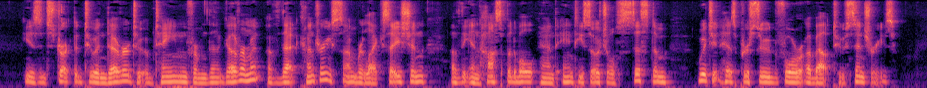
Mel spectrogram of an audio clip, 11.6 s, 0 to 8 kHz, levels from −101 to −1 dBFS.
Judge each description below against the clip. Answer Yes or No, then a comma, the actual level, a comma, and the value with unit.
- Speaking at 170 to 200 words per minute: No, average, 150 wpm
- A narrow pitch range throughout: Yes, narrow, 2.0 semitones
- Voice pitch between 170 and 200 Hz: No, low, 135 Hz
